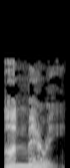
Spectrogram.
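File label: "unmarry", English, British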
